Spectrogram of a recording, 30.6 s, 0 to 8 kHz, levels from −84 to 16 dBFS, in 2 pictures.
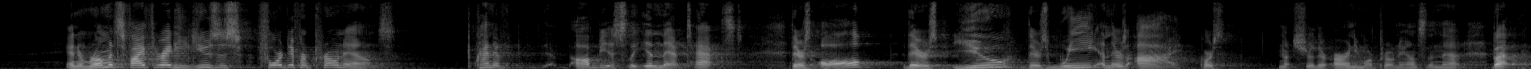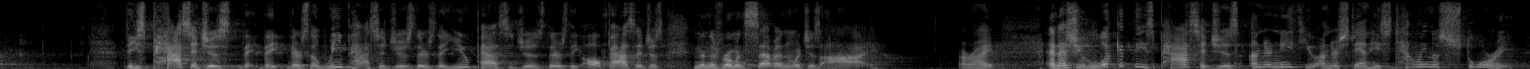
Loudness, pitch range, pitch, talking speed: -36 LUFS, 145-235 Hz, 190 Hz, 155 wpm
